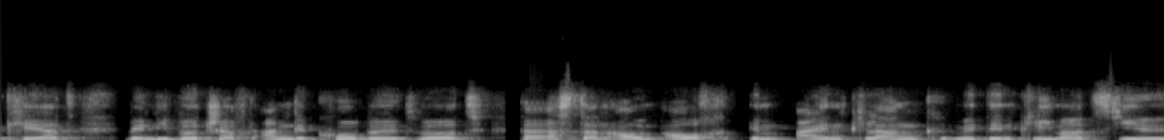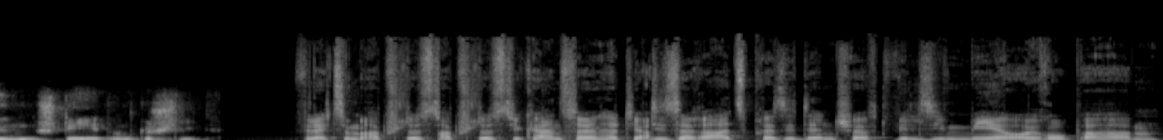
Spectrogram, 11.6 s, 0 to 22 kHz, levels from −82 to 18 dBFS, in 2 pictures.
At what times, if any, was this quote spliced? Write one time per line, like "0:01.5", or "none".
0:02.5
0:03.3
0:08.0
0:09.1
